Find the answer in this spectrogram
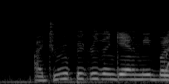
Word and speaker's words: Ganymede: decent-sized I mean it's not as big as gaining me but Ganymede but it is decent-sized might also have water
